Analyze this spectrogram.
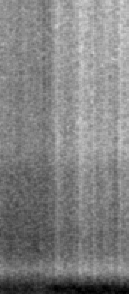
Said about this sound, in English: I travel to Kibaranyaki location in Githongo, located in the outskirts of Meru town. It's a rainy morning.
